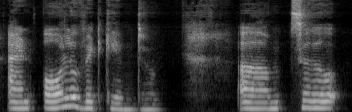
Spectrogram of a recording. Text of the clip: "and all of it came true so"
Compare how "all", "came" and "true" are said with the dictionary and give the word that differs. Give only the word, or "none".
true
